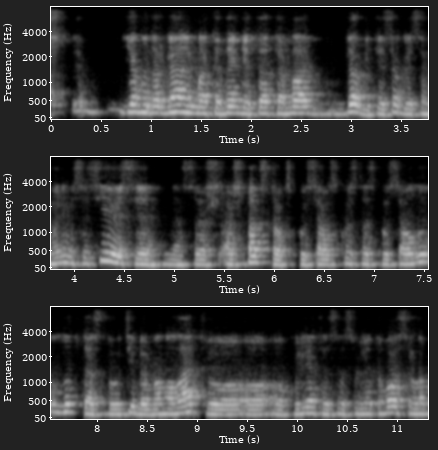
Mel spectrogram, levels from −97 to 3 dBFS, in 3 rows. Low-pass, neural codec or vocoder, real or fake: 7.2 kHz; codec, 16 kHz, 16 kbps, FreqCodec, smaller model; fake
